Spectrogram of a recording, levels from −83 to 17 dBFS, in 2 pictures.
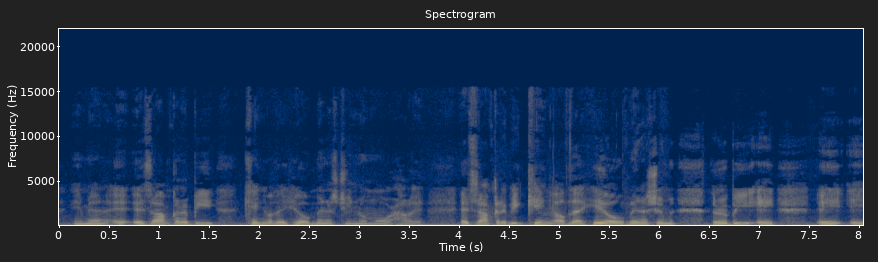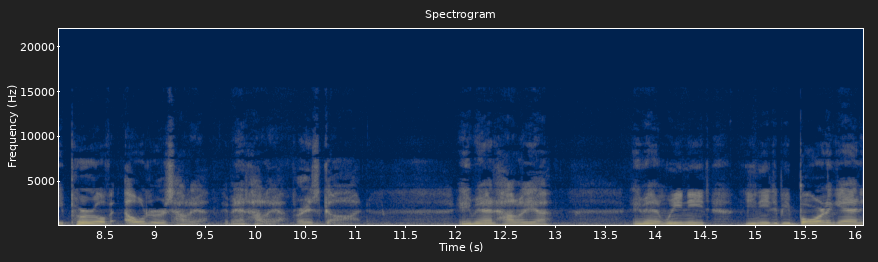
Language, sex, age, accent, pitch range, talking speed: English, male, 60-79, American, 115-145 Hz, 175 wpm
